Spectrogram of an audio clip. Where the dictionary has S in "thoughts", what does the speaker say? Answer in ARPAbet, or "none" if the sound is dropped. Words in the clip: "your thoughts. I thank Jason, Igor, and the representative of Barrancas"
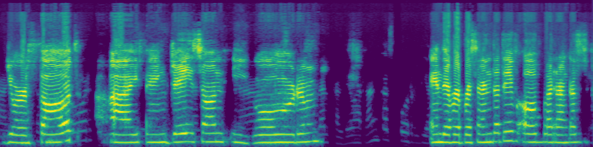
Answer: none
